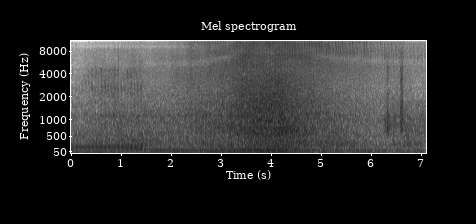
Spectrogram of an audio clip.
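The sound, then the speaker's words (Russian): Heavy Luftwaffe aircraft engines drone over a city, a broad, rumbling roar that swells steadily to a loud peak and then slowly fades, with no voices. “Теперь команда сидели на чердаке и ждали, когда над городом загудят тяжелые моторы самолетов Люфтваффе.”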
